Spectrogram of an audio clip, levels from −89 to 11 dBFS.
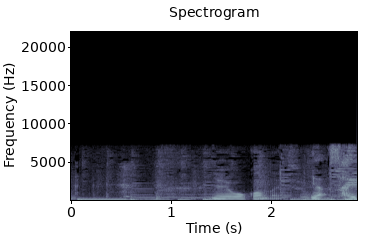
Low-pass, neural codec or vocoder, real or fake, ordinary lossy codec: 7.2 kHz; none; real; none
